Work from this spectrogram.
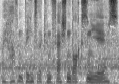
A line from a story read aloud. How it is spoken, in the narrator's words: whispers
